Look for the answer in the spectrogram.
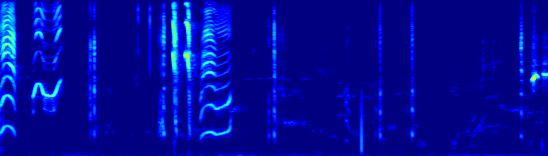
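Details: Indian ringneck parakeet, a pet that talks and dances, opens with loud nasal squawks and bent harmonic calls for three seconds, then near silence broken by scattered clicks and one rising whistle.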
